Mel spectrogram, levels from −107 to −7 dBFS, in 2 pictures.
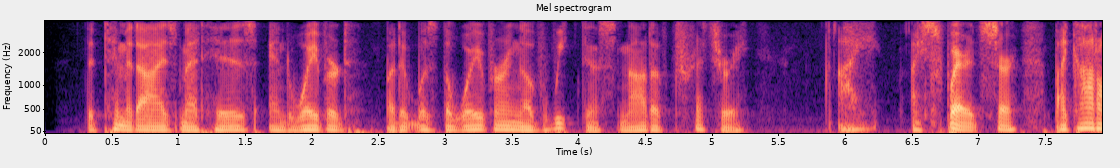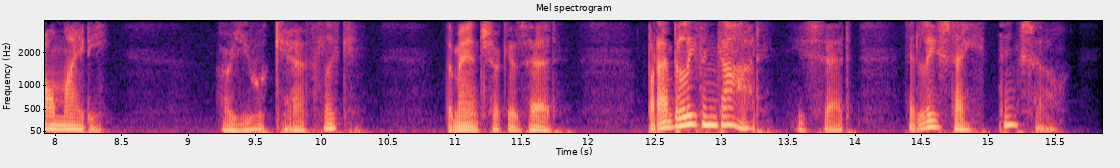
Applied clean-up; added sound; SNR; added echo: none; none; none; none.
